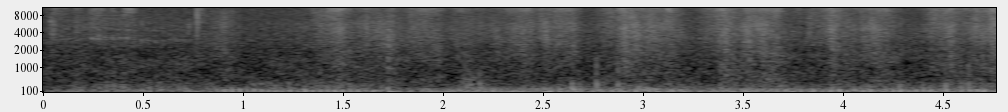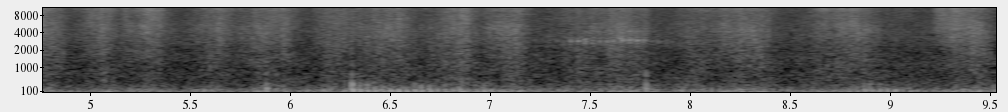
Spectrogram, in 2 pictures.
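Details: Phoenix the cat purring during a scratching session: a gentle, throbbing low hum continues beneath a busy wash of fast scratching strokes.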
